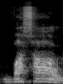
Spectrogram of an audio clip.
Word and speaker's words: vassal: Now, I'm sure you heard me say this, that Ukraine has transformed itself into a US vassal state. Vassal. I use the French pronunciation of vassal.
